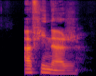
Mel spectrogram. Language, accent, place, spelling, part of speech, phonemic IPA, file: French, France, Lyon, affinage, noun, /a.fi.naʒ/, LL-Q150 (fra)-affinage.wav
- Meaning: 1. affinage 2. refining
